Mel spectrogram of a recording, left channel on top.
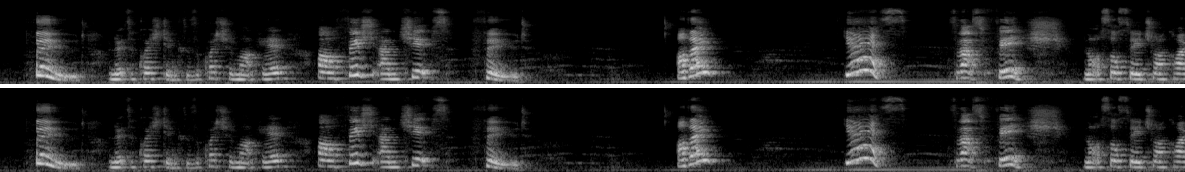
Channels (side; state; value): right; quieter; 3.2 dB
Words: food? I know it's a question because there's a question mark here. Are fish and chips food? Are they? Yes. So that's fish, not a sausage like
